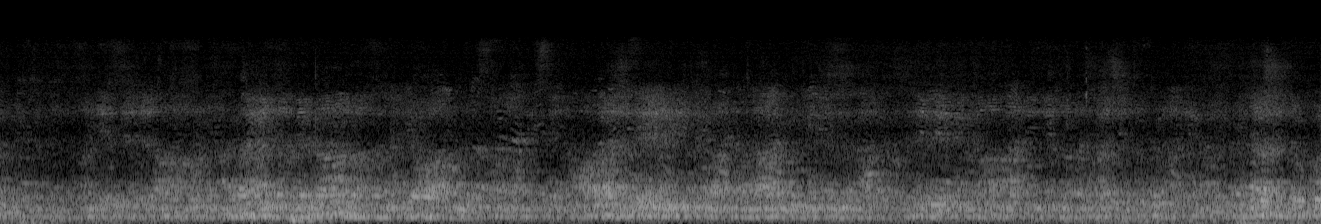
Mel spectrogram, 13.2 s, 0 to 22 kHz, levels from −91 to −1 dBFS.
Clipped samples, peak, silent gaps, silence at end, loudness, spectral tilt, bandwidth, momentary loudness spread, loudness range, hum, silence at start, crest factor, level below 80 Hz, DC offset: under 0.1%; -26 dBFS; none; 0 s; -42 LUFS; -7.5 dB/octave; 16 kHz; 7 LU; 3 LU; none; 0 s; 16 dB; -60 dBFS; under 0.1%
